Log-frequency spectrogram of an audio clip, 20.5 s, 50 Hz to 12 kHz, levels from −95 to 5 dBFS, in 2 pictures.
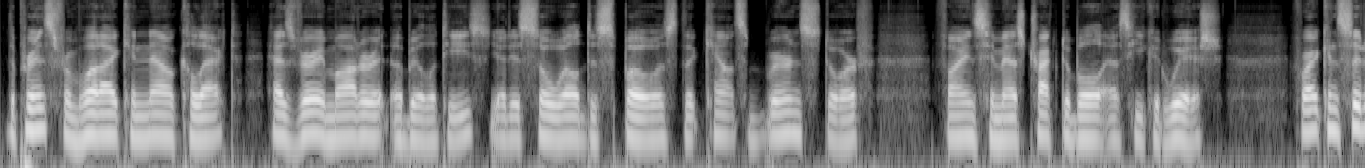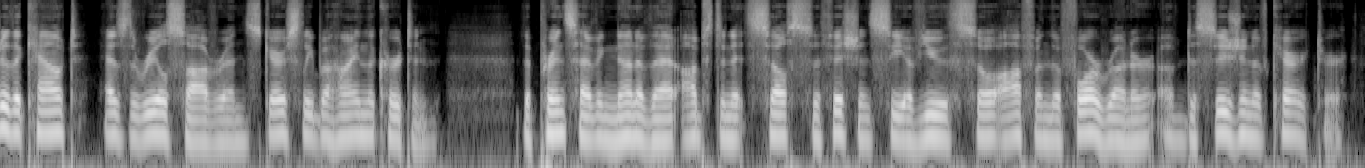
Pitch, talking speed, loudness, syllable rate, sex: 135 Hz, 175 wpm, -17 LUFS, 5.4 syllables/s, male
